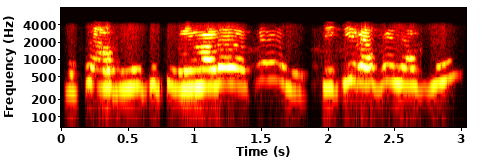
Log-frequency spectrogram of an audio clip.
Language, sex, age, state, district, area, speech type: Bengali, female, 30-45, West Bengal, Uttar Dinajpur, urban, conversation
